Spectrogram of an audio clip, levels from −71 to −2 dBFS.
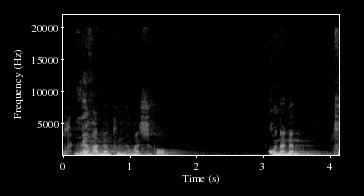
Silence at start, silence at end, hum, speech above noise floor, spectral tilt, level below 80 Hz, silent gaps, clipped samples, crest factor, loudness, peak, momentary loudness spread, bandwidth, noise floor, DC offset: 0 s; 0 s; none; 41 dB; -7.5 dB/octave; -58 dBFS; none; under 0.1%; 18 dB; -24 LUFS; -8 dBFS; 20 LU; over 20 kHz; -64 dBFS; under 0.1%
